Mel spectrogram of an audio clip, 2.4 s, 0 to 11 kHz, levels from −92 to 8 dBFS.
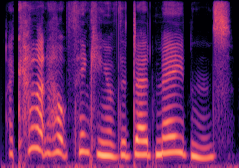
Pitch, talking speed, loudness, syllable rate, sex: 275 Hz, 200 wpm, -16 LUFS, 4.9 syllables/s, female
